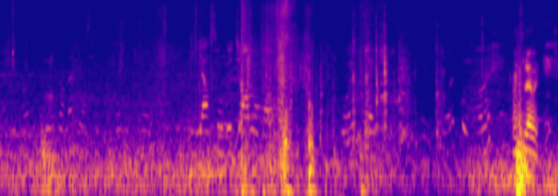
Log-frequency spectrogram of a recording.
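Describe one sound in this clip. Men and women murmur and talk nearby.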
